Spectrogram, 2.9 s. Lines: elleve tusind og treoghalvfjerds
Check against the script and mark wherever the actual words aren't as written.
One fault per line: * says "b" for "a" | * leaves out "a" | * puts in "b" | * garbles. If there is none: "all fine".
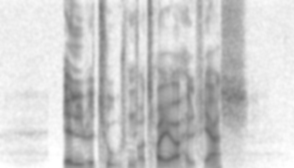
all fine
